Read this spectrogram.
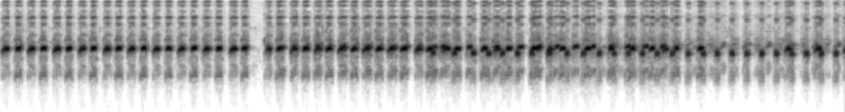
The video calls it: Sonido gratis de ranas / Free sound of frogs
